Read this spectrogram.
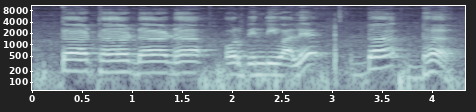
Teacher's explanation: इसे उच्छित व्यंजन कहते हैं, यानी जीभ झटके से वापस आती है, यानी उछलती हुई आती है, उच्छित। सबसे पहले जीभ ऊपर वाले जबड़े के शीर्ष स्थान यानी मूर्धा को स्पर्श करेगी, झटके से वापस आती है उछलते हुए, इसलिए इन्हें उच्छित व्यंजन कहते हैं।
